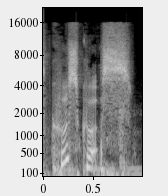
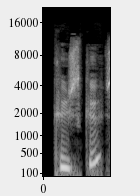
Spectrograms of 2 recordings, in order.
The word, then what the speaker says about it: couscous: Couscous? Actually, I think that's the correct pronunciation if you're actually in North Africa. It's couscous and not couscous, but we're probably going to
